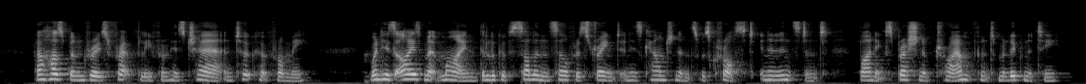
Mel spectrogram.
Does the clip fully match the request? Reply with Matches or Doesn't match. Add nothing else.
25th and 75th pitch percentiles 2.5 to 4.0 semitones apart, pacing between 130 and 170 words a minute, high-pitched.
Doesn't match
